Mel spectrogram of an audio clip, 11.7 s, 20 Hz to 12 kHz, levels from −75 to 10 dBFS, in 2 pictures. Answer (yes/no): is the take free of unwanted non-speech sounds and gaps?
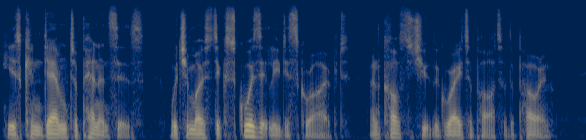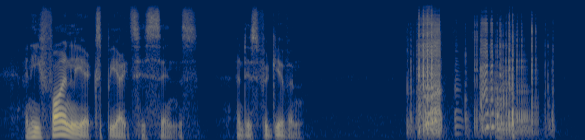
no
